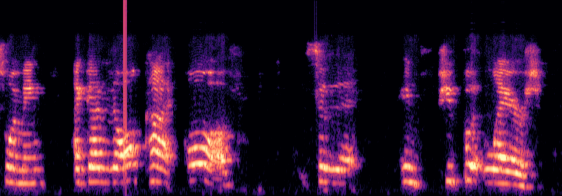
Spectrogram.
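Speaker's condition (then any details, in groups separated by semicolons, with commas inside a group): Multiple sclerosis, secondary progressive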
